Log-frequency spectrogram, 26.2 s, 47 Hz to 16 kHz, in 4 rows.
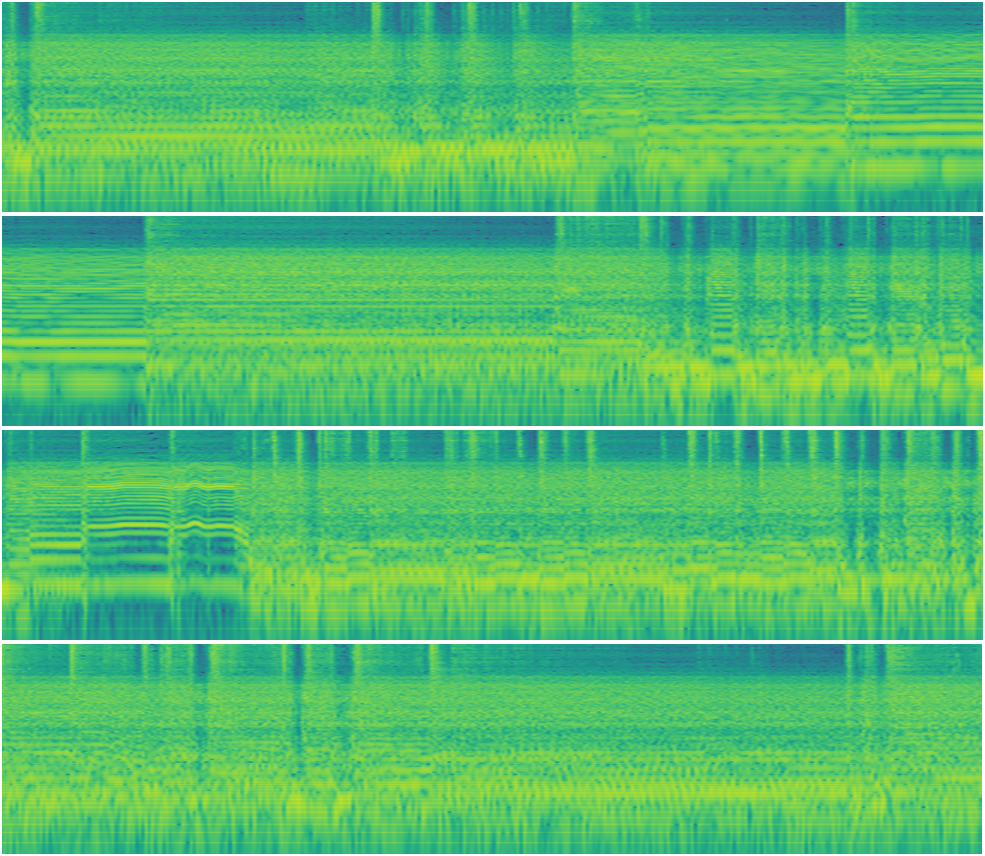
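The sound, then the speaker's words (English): A fuzz electric guitar played in stereo through a Boss IR-200 with a Celestion Greenback 4x12 impulse response. It plays thick, saturated chords and sustained notes, with short breaks between phrases. “So, our Boss IR 200 in stereo sounds like this.”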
